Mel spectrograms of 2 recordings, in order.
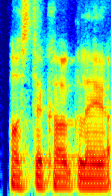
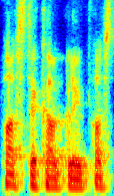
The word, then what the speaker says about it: Postecoglou: Postecoglou, I said it wrong the first time. I promised myself I would get it right. Postecoglou.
